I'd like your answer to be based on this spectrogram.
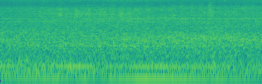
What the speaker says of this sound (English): Sorry, loud truck, again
